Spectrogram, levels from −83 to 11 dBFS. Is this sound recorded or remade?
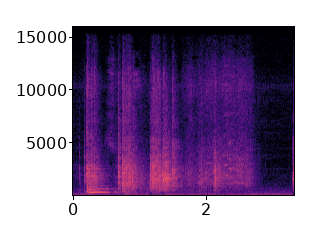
recorded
